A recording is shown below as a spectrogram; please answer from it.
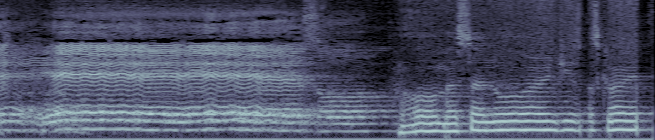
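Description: A man's voice chanting a Coptic liturgical hymn, holding long drawn-out notes with a wavering pitch; the line falls away about three and a half seconds in and a new held note begins about four seconds in.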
